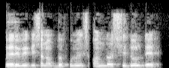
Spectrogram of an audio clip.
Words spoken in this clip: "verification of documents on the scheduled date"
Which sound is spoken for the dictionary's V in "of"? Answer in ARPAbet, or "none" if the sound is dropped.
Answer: B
